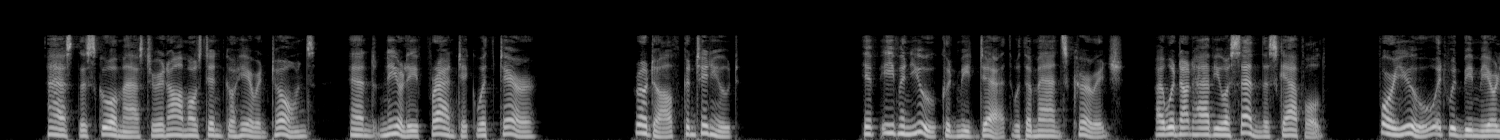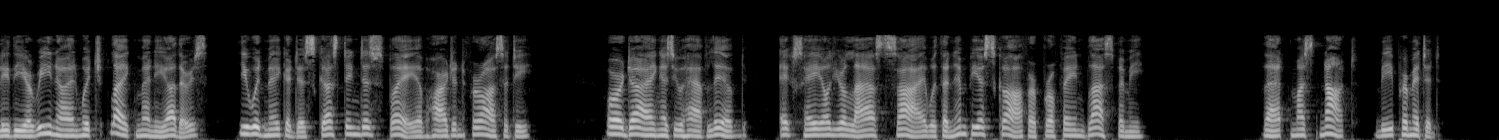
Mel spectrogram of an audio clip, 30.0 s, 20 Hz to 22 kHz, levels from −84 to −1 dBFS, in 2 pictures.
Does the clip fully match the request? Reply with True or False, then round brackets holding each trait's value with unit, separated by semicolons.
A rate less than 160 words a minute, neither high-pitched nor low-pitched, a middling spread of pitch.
True (150 wpm; 160 Hz; 4.3 semitones)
